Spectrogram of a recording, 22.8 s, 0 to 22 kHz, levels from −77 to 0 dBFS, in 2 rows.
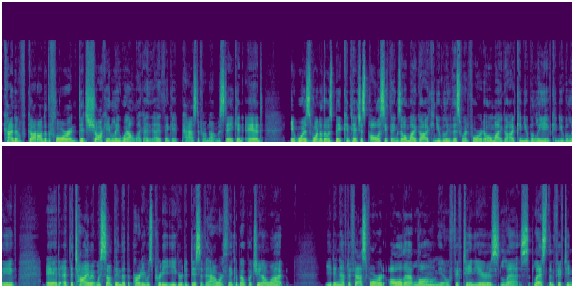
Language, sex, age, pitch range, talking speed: English, male, 40-59, 120-160 Hz, 230 wpm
